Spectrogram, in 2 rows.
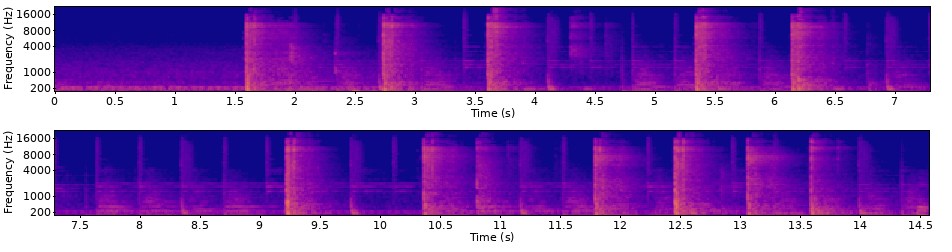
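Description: A CO2 blowback BB gun firing at about 380 fps, a long series of sharp, loud cracks, single shots and quick pairs spaced irregularly over about thirteen seconds, close up with no talk.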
